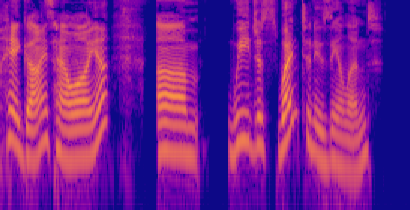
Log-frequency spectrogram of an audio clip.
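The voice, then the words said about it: Put-on Australian New Zealand accent. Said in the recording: “we love an Australian New Zealand accent”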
